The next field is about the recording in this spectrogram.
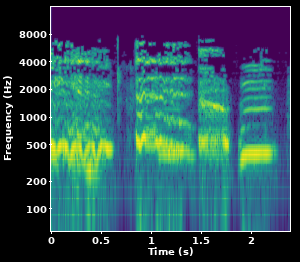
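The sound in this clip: A voice imitates a donkey braying: four loud, harsh vocal bursts in quick succession, the first three rough and rasping, the last a smoother, clearer tone, with no other talk.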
